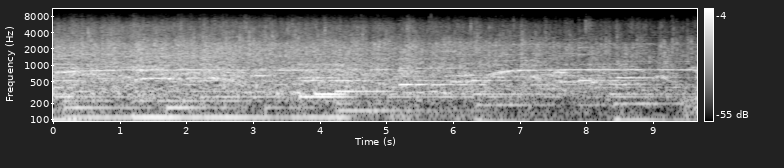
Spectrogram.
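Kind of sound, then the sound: crowd, audience clapping hands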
